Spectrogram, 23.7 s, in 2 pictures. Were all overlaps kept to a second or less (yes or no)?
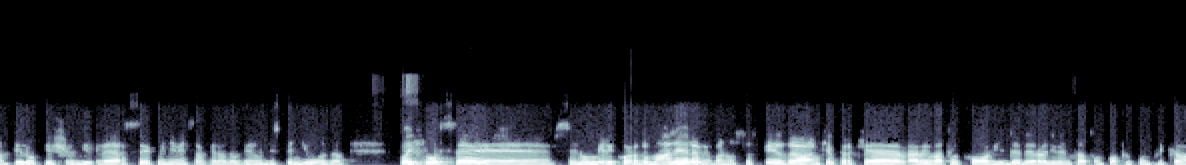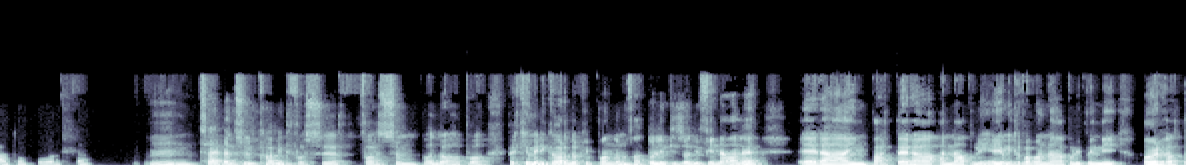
yes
